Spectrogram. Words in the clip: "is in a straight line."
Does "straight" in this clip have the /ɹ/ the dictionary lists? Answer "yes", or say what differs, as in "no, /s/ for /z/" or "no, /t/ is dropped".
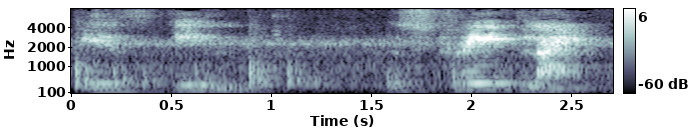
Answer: yes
